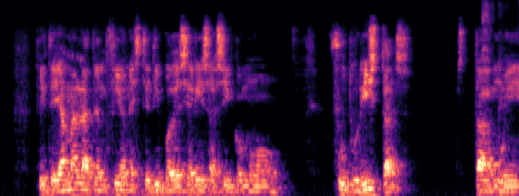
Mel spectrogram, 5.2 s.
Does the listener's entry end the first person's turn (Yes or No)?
No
